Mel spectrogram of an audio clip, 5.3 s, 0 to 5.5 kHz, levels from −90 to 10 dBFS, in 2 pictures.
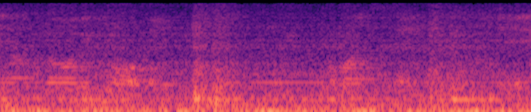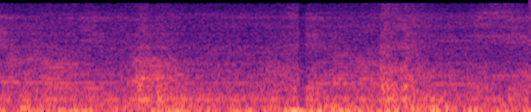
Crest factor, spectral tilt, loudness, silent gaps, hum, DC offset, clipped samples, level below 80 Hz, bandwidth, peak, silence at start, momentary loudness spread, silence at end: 14 dB; -9.5 dB/octave; -25 LUFS; none; none; under 0.1%; under 0.1%; -26 dBFS; 5.2 kHz; -6 dBFS; 0 s; 5 LU; 0 s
